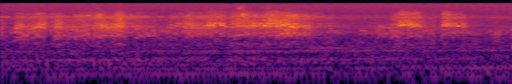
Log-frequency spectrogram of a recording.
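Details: White-eyed parakeets around Tambopata Clay Lick, Peru, give harsh, scratchy screeches in overlapping bursts, a dense run early on and two more near the end, over a steady low rumble.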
